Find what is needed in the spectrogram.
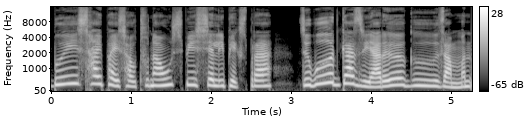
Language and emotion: Bodo, disgusted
